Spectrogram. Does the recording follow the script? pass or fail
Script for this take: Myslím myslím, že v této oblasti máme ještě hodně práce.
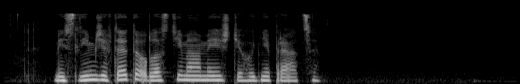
fail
